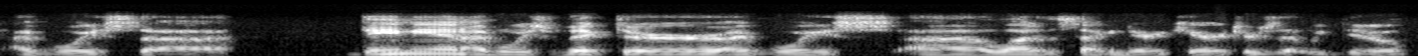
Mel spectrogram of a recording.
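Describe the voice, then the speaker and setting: A man, a voice actor and co-creator, talking casually and haltingly on a video call. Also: low-pitched, fairly even intonation, a bit bright. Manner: halting, filler-heavy. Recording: dull video-call audio.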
